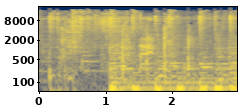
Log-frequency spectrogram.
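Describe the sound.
A man running through a garage, his footsteps a steady series of low, heavy thuds that begin about a third of the way in and keep an even rhythm over a dense, noisy background.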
